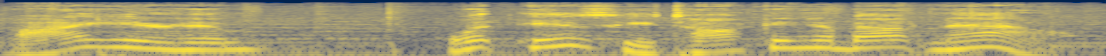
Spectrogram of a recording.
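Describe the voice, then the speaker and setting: Loyal AI helper, polite, innocent, somewhat high voice, animated intonation, game dialogue, light music. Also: male voice, moderate pace. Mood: puzzled. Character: earnest male AI companion, innocent and loyal.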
